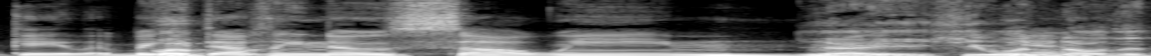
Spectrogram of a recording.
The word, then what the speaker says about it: Samhain: Samhain? Samhain, but it's spelled Samhain. But it's Gaelic, which I don't know how to read Gaelic. Yeah, so it's pronounced Samhain.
